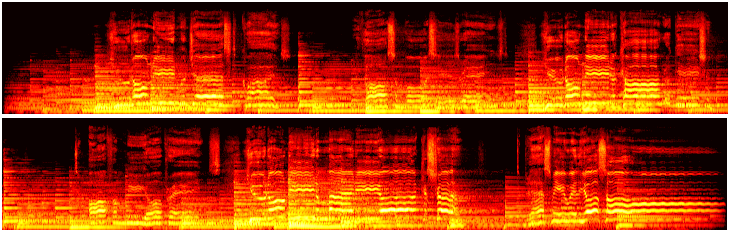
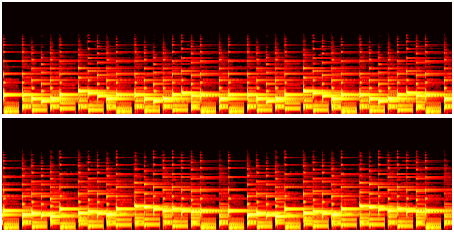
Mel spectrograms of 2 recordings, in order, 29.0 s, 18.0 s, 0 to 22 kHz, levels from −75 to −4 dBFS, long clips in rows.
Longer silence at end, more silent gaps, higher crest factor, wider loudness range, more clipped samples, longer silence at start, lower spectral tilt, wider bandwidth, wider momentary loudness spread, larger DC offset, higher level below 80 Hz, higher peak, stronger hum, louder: first, 0.15 s vs 0 s; neither; about the same, 16 dB vs 14 dB; first, 8 LU vs 1 LU; neither; first, 0.2 s vs 0 s; second, -5 dB/octave vs -7 dB/octave; first, 17 kHz vs 7.8 kHz; first, 14 LU vs 3 LU; neither; about the same, -34 dBFS vs -34 dBFS; about the same, -2 dBFS vs -2 dBFS; neither; about the same, -18 LUFS vs -18 LUFS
